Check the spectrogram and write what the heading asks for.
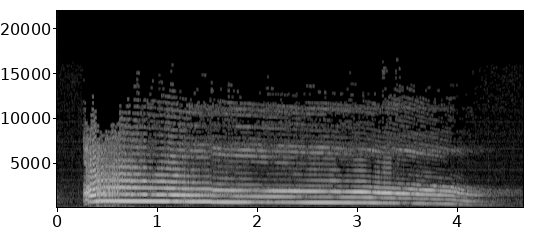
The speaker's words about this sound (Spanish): En ese momento, en alguna granja lejana empezó a aullar un perro.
